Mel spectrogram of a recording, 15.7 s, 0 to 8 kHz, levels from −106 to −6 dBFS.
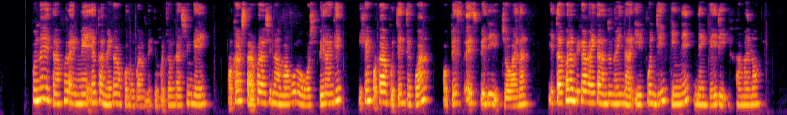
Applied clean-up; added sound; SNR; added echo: neural mask model DeepFilterNet 3.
